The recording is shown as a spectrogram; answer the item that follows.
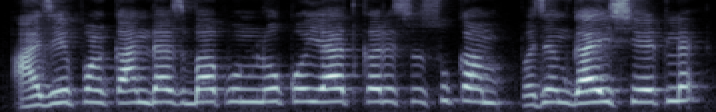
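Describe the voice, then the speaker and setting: A woman, talking as a guest singer in a relaxed interview. Her voice sits high, and her manner is sincere and heartfelt as she tells her stories. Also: fairly quick. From Gujarat, Saurashtra. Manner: earnest, heartfelt, storytelling. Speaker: guest, devotional folk singer. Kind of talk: casual interview conversation.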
